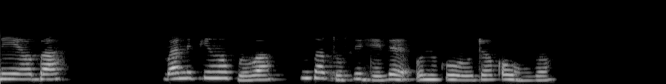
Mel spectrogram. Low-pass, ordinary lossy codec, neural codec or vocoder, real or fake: 3.6 kHz; MP3, 16 kbps; codec, 16 kHz, 4 kbps, X-Codec, HuBERT features, trained on general audio; fake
